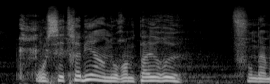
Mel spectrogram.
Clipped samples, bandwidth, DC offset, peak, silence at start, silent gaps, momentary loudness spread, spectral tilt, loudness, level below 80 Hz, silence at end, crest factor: under 0.1%; 16 kHz; under 0.1%; -14 dBFS; 0.2 s; none; 11 LU; -5 dB/octave; -25 LUFS; -54 dBFS; 0 s; 12 dB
